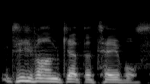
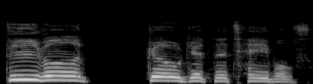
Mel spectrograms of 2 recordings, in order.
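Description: First: Said in the usual way. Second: Higher, louder, slow drawn-out call; imitating the call. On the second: Announcer voice calling for tables, hammed-up. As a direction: call it out like the famous catchphrase. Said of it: "You can almost hear".

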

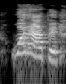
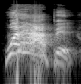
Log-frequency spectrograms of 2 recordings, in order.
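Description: First: A bit higher and louder, firm demand; mock stern parent repeat. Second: Much higher, loud shouted question; mock angry parent shout; parent yelling. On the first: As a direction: press the kid for an answer. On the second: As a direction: yell it like a parent catching a lying kid. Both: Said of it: "they be like".

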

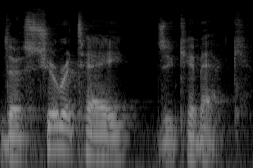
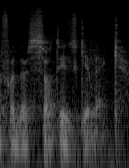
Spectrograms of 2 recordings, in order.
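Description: First: Sûreté du Québec repeated slowly, each word laid out clearly; slow down and lay out Sûreté du Québec for him; spelled out slowly. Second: Sûreté du Québec tossed off quickly, trailing away softly; just slip the words Sûreté du Québec in quietly; said in passing. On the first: Cop repeating his unit for the puzzled captain, slow and clear. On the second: Undercover cop giving his unit to the captain, mumbled. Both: Acted. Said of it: "For who?".

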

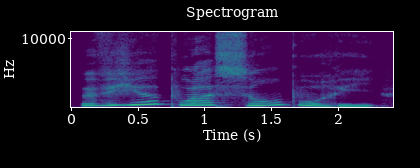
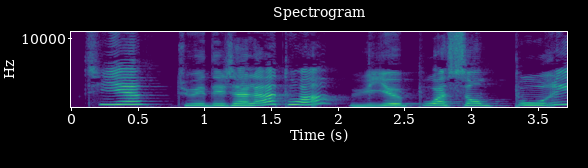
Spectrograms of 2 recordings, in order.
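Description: First: Sweetest voice. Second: Loud, higher, rude challenge; insolent girl. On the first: A narrator's reading. Wolf repeats the girl's insult, in his sweetest voice. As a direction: draw the words out ever so gently. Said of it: "prit sa voix la plus douce". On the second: Acted. Girl spots the wolf by the bed, insolent. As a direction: throw the insult brashly.

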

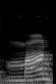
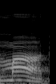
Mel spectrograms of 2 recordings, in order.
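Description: First: मान with a fully sounded n; full final n. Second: माँ with a nasal vowel and no closing n; nasal ending. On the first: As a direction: close मान on a clear tongue-tip n. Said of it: "मान थोड़ी नहीं लिखते हम लोग". (मान में नून पूरा बोलें) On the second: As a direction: let माँ end in the nose. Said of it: "हम लोग बोलते हैं माँ". (माँ की आवाज़ नाक से निकालें) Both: Shown as a demonstration.

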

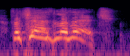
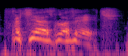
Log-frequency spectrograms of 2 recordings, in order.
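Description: First: Very high, very loud, drawn-out mock French command; insistent French shout. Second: Loud, slow mock French order; French command. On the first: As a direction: shout the French order at slow men. Guard repeats the order, insistent. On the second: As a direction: order your men in hammed-up French. Guard orders the cow fetched.

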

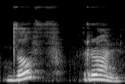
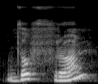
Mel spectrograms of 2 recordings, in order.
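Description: First: ظفر broken slowly into separate syllables; split into syllables. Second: Said in the usual way. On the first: Shown as a demonstration. Teacher breaking a word down for children, syllable by syllable. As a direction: sound out ظفر piece by piece, very slowly. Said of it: "تحليل الكلمات إلى مقاطع". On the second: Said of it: "تركيب من المقاطع كلمات".

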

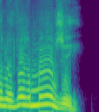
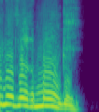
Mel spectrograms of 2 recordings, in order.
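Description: First: مونجي with a soft French j; soft j pronunciation. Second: مونغي with a hard g; hard g pronunciation. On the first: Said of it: "باش نحافظوا على النطق". (مونجي بجيم فرنسية ناعمة، النطق الصحيح) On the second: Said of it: "ماشي". (مونغي بجيم صلبة، النطق الخاطئ) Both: Shown as a demonstration.

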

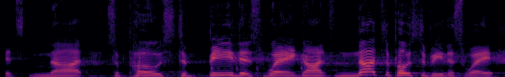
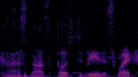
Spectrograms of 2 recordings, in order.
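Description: First: Loud, insistent protest; raised-voice lament at God; crying out to God. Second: Quick, understated protest; brisk, mild lament; recalled complaint to God. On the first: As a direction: protest forcefully, leaning on each word. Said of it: "we're going". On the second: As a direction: toss the complaint off fast. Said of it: "where you're going". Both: Acted.

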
